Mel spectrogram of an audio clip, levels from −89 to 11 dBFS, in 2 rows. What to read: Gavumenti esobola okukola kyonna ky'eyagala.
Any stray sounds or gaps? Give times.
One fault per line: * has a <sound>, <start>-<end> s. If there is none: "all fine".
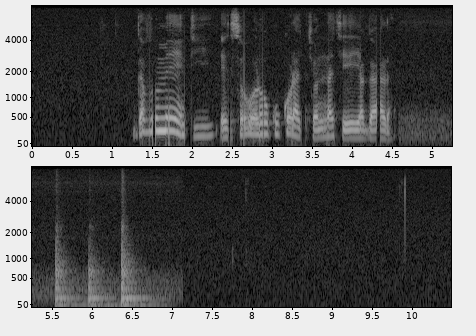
* has a thud, 5.5-7.1 s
